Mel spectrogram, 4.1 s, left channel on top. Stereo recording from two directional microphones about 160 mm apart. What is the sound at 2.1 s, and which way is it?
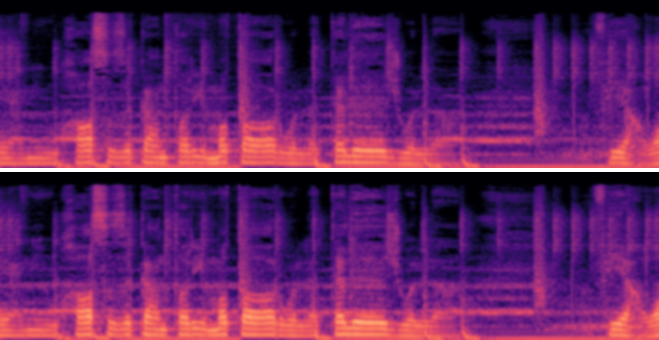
Speech, 15° right (ahead or behind).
